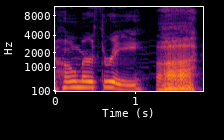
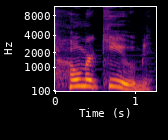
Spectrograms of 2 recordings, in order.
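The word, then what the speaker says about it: Homer³: hello it's jadex again here to talk about homer 3 damage shade it's homer cube not homer 3 you messed up now the simpsons fanbase is mad at you sorry guys i forgot it's pronounced homer cubed i won't make this mistake again to explain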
